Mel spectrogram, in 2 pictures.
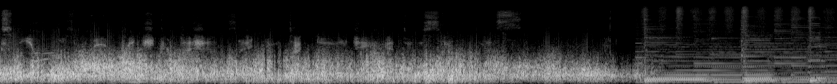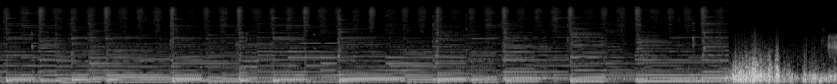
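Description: Strong wind buffeting the microphone for about six seconds, cut off abruptly by background music with a steady rhythm, which runs on to the end.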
